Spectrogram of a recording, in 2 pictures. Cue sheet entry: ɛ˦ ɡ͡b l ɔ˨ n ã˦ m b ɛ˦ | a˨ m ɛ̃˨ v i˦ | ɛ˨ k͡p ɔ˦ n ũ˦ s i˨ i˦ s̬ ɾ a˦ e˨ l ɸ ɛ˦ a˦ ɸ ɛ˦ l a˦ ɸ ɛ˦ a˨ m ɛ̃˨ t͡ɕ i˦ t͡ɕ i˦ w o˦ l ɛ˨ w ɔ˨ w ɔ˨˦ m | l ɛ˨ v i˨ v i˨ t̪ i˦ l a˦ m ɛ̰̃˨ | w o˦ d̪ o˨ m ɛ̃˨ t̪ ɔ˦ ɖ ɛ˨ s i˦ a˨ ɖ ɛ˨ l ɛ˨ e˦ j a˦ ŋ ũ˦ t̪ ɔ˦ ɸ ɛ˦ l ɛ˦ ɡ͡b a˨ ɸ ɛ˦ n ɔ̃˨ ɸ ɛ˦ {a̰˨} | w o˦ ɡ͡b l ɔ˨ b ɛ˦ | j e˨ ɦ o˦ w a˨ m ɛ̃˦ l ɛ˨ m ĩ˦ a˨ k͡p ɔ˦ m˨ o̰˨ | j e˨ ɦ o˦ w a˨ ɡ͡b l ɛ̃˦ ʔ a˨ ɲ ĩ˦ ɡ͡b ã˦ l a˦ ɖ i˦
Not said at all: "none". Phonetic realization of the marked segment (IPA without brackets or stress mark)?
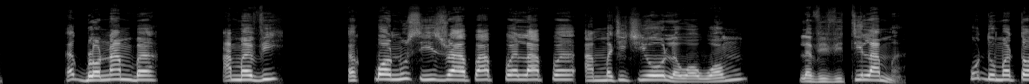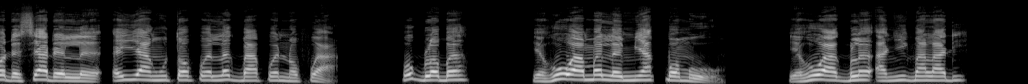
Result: a̰˨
